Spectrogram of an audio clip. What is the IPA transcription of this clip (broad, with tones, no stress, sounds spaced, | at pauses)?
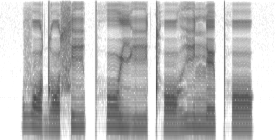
v ɔ˦˨ d ɔ˨ s iː˦ pʰ o˦ j iː˨ tʰ ɔ˨ ɣ i˦ n e˦ pʰ ɔ˦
